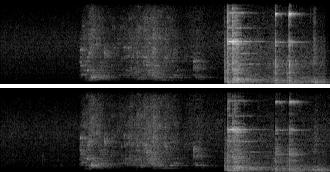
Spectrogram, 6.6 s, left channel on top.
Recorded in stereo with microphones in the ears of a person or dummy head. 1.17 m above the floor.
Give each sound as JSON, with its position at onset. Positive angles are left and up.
{"t": 1.6, "sound": "a splash", "side_deg": -10, "distance_m": 1.2}
{"t": 4.5, "sound": "a bell", "side_deg": 70, "distance_m": 0.6}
